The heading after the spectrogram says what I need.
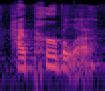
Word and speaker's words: hyperbola: that kind of silly the right way to say it is hyperbola some people call it a hyperbola but that's not right it's a hyperbola but anyway so what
